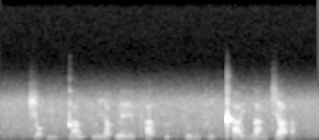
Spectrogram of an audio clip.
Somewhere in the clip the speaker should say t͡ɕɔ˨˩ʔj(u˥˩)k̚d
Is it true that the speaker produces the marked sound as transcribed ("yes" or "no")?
no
